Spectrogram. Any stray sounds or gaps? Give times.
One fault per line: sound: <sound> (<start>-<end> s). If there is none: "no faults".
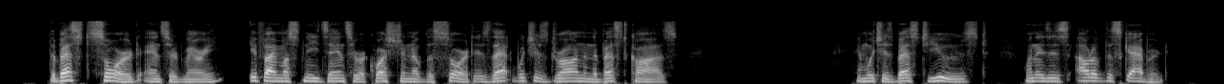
no faults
